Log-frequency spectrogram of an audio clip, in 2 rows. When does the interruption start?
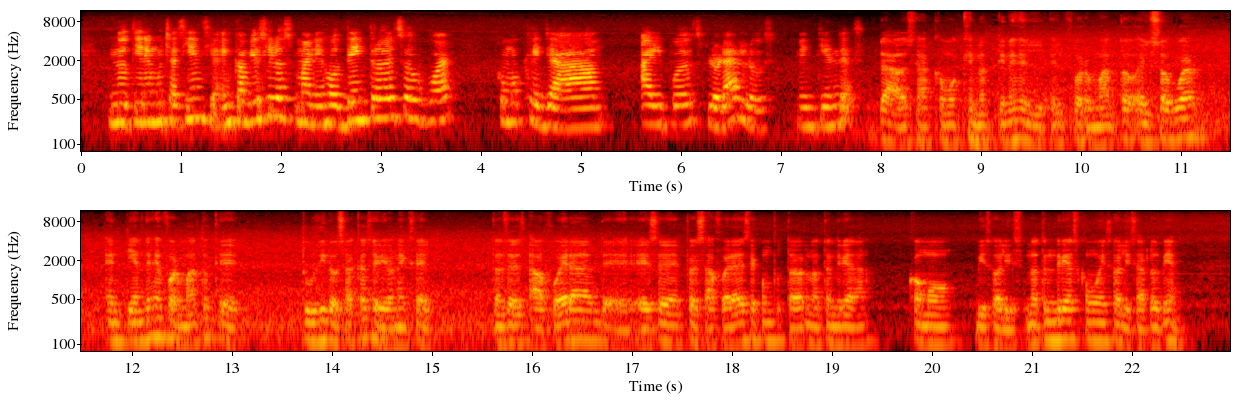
none

